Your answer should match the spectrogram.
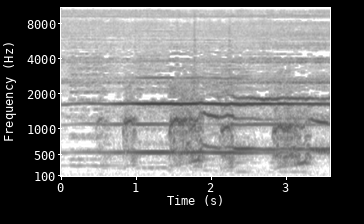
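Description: A dog howls while caught by the tail and struggling, crying out in a few wavering, rising and falling pulses over a sustained background tone.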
